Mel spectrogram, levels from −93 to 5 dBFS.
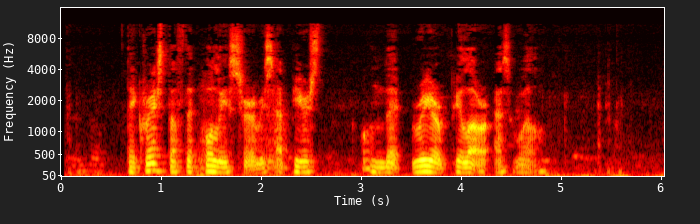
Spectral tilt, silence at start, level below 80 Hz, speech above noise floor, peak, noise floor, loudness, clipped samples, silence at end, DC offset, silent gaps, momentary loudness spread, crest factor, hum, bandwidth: -5.5 dB/octave; 0.1 s; -48 dBFS; 23 dB; -6 dBFS; -46 dBFS; -23 LUFS; under 0.1%; 0 s; under 0.1%; none; 15 LU; 18 dB; none; 11.5 kHz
